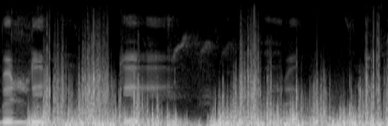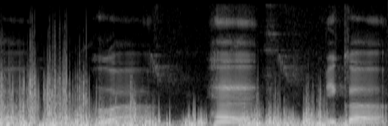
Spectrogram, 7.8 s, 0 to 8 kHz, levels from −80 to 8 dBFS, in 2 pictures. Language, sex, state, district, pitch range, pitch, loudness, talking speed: Hindi, male, Rajasthan, Bikaner, 130-155 Hz, 145 Hz, -16 LUFS, 55 wpm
